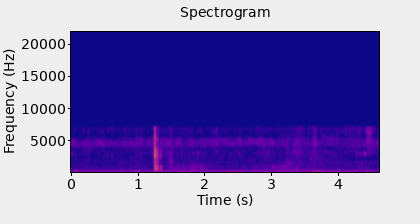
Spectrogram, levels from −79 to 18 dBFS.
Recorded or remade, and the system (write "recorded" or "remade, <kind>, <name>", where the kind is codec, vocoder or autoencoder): remade, vocoder, HiFi-GAN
